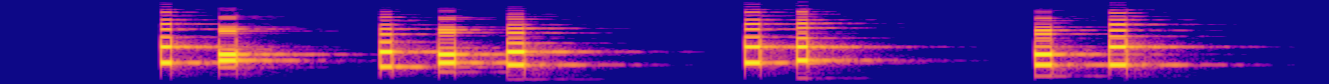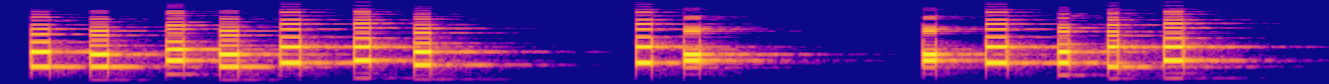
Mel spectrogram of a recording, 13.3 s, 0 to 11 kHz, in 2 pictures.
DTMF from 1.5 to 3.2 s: 275

